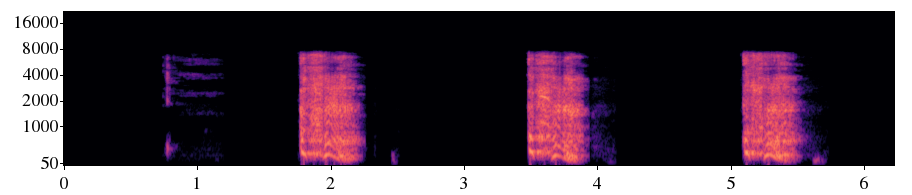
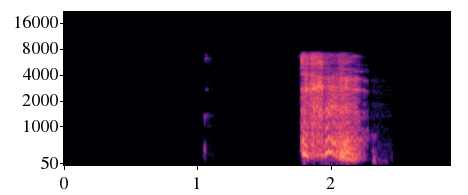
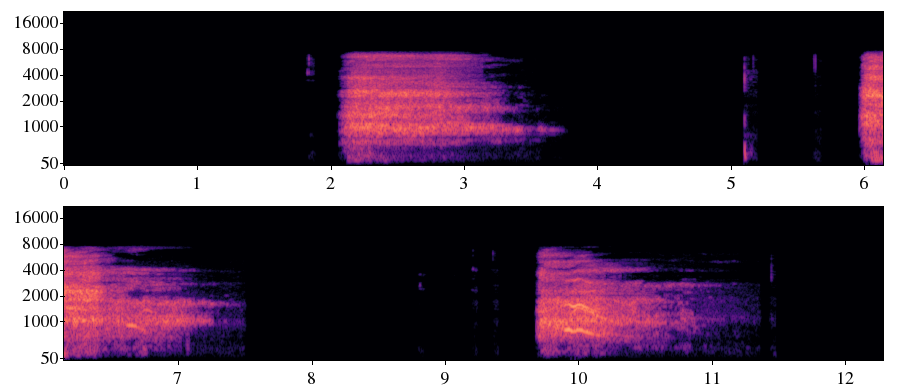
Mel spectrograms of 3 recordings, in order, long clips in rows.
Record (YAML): three_cough_length: 6.2 s
three_cough_amplitude: 31932
three_cough_signal_mean_std_ratio: 0.36
cough_length: 2.9 s
cough_amplitude: 32115
cough_signal_mean_std_ratio: 0.31
exhalation_length: 12.3 s
exhalation_amplitude: 30706
exhalation_signal_mean_std_ratio: 0.39
survey_phase: beta (2021-08-13 to 2022-03-07)
age: 65+
gender: Male
wearing_mask: 'No'
symptom_none: true
smoker_status: Ex-smoker
respiratory_condition_asthma: true
respiratory_condition_other: false
recruitment_source: REACT
submission_delay: 5 days
covid_test_result: Negative
covid_test_method: RT-qPCR
influenza_a_test_result: Negative
influenza_b_test_result: Negative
